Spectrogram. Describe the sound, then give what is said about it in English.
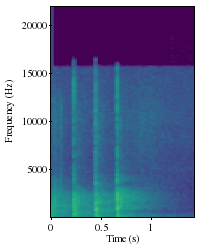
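Three firm, evenly spaced knocks on the wooden door of the prophet's house as Naaman returns, fairly loud, each with a short resonant thud, followed by quiet with no voices. “This time opening the door was the prophet.”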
